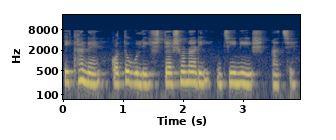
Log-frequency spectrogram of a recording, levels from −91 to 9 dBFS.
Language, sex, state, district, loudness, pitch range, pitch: Bengali, female, Tripura, West Tripura, -14 LUFS, 205-235 Hz, 215 Hz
